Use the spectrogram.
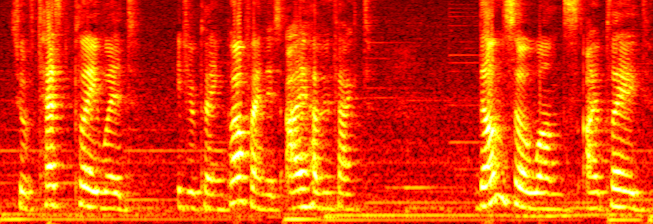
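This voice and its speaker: A woman giving a casual, unscripted fan review of a ranked list, halting and thinking aloud, often chuckling. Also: mid-range voice, a bit bright, soft background music, low-quality recording.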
